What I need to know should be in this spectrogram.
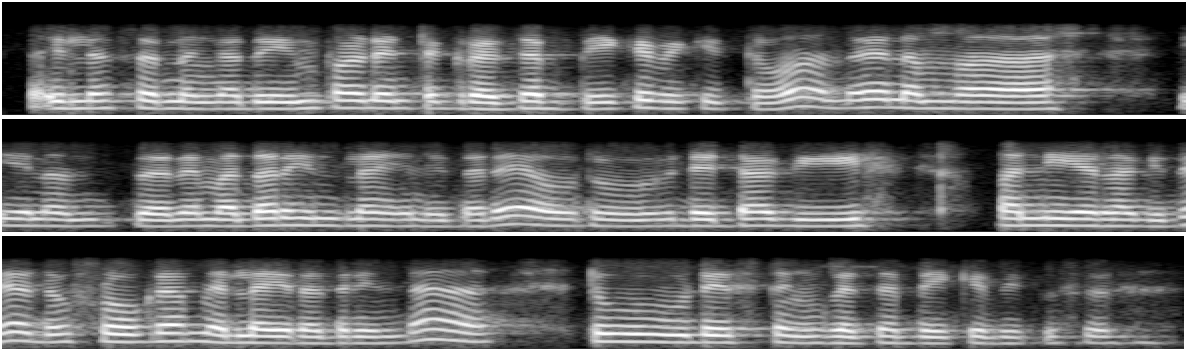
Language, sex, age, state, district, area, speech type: Kannada, female, 30-45, Karnataka, Hassan, urban, conversation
